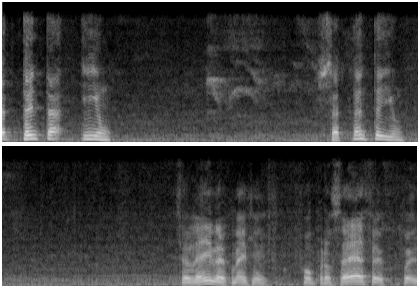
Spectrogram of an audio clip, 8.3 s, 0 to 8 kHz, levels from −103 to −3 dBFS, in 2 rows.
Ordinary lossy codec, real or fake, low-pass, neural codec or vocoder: none; fake; 7.2 kHz; codec, 16 kHz, 8 kbps, FreqCodec, smaller model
